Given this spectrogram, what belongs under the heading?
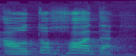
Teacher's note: mantendo o som do r no fundo da garganta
